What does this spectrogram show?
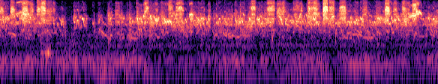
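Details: Several Australian parrots calling at once: busy high chirping mixed with short harsh squawks, the chatter rising and dipping in loudness over a few seconds.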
